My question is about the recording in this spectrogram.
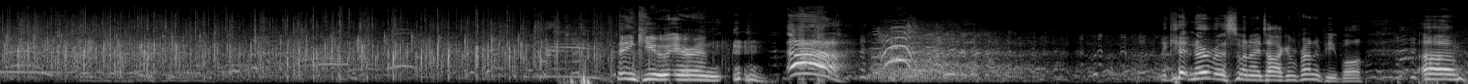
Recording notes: He told this story live at our 9th anniversary show on 20 March 2019 at Buntport Theater.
